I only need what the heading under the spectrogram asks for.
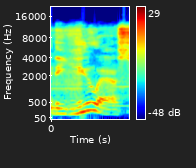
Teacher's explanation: you have to put equal stress on both of those initials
